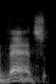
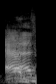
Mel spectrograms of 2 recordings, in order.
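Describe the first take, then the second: First: The stress is on the second syllable. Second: The stress is on the first syllable.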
